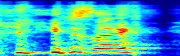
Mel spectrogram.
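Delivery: ordinary talk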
